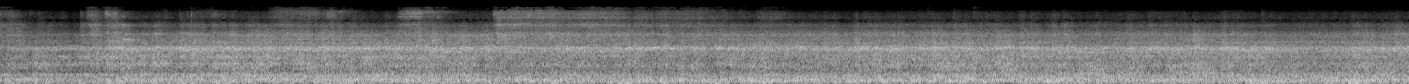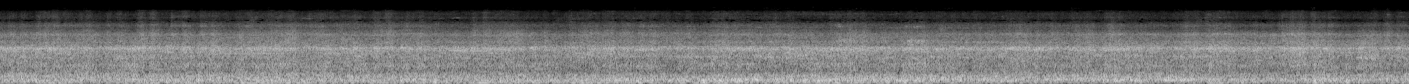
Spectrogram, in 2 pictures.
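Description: Freight train of grain hopper wagons, hauled by an HSL class 187 electric locomotive, rolling steadily past, loud and continuous, with a steady high-pitched tone over the rolling noise.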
